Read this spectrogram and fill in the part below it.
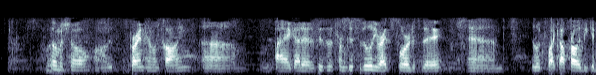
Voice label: voicemail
